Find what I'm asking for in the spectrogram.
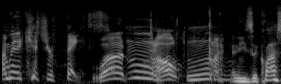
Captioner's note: smooches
